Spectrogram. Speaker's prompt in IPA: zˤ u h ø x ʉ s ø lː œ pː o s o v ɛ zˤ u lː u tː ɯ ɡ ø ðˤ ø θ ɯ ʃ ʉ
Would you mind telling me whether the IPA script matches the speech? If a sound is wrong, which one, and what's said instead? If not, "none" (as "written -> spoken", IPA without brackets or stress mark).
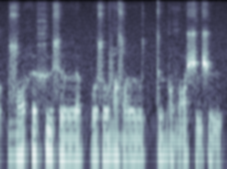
θ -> ʃ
